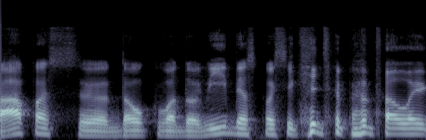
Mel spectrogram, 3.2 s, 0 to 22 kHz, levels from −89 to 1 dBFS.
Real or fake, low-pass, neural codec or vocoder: fake; 10.8 kHz; autoencoder, 48 kHz, 32 numbers a frame, DAC-VAE, trained on Japanese speech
